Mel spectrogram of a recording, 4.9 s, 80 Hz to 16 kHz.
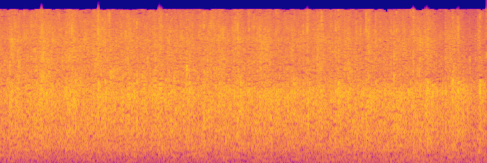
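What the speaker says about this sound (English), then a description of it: "Please give applause to these people." Audience applause at the 2014 AIU graduation ceremony: a dense, steady wall of clapping from a large crowd, loud and continuous for about five seconds with no voices over it.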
